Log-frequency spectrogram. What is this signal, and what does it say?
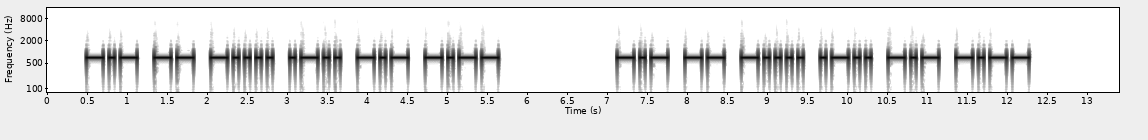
Morse code, heard as a keyed tone, about 17 wpm, 700 Hz. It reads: KM6LKY KM6LKY
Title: USA Call Signs - 6 Characters - Repeated 2x - 17wpm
